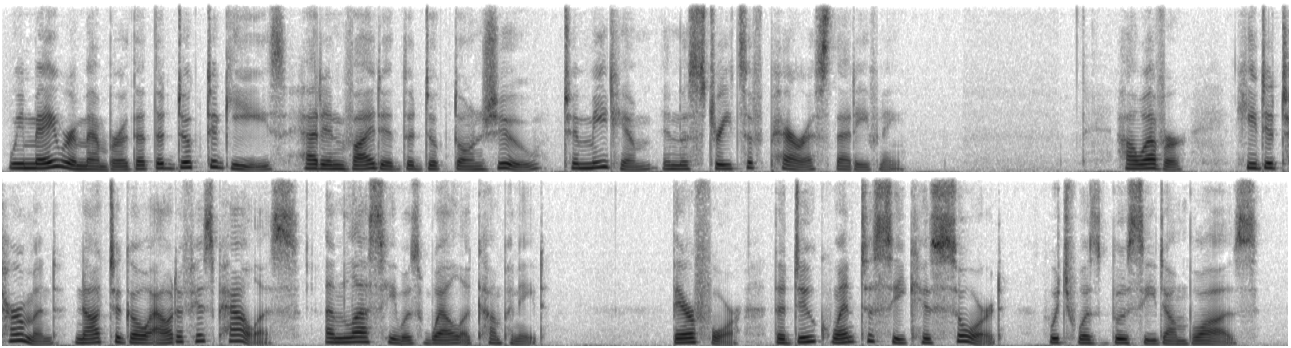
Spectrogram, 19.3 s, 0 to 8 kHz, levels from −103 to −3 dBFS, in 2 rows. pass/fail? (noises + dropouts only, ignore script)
pass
